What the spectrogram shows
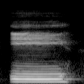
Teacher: It kind of sounds like a long closed front unrounded vowel, e, which is only ever used, a long closed front unrounded vowel is only ever used in Australian English in stressed syllables.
